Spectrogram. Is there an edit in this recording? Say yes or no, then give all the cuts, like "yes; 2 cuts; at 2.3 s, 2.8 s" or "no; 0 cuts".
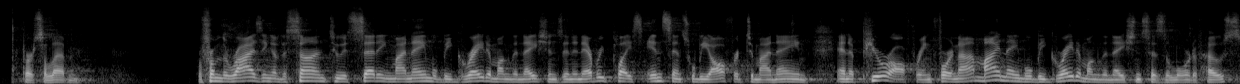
no; 0 cuts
